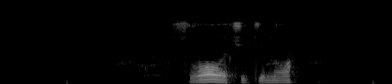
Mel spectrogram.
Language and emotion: Russian, neutral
